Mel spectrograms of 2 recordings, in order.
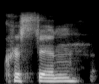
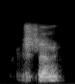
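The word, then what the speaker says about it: Kristian: think of, you know, Kristen Alfonso. Did I say her name right? Christian. Oh. You said Kristen.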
